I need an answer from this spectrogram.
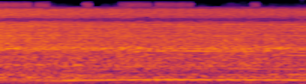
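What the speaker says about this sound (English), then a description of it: "we're gonna go ahead and start blending our roasted seeds" A countertop blender grinding roasted sunflower seeds into butter, a loud, steady, unbroken motor whir with a harsh, grinding roar, close by and with no talk.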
